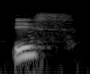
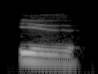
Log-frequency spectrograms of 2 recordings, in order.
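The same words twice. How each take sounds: First: Is said with a hissed s; the wrong is, no buzz; wrong pronunciation. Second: Is said with a buzzing z; the right is, with a clear z; right pronunciation. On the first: Teacher showing the wrong sound to avoid. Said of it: "No es". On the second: Teacher giving the correct buzz after the wrong one. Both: Shown as a demonstration.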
